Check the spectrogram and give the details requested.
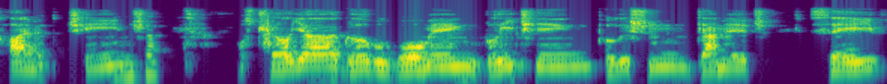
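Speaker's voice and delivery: "Climate change", "Australia", "endangered" each punched on the stressed syllable; emphatic model pronunciation of "global warming", "species", "human beings", word by word; stressed keywords. Shown as a demonstration. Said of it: "j'accentue correctement les mots-clés".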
